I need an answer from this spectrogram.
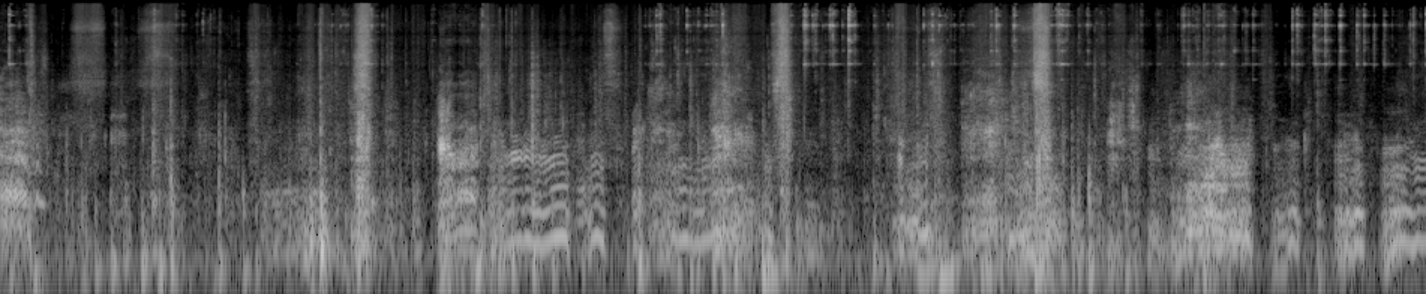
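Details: Two dogs, a little rescue pup and a big one named among Kyla and Knight, wrestle inside while it is wet and icy outside. Rumbling, rippling growls and snorts mix with sharp knocks and a voice.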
